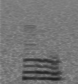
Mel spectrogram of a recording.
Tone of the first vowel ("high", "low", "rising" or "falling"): low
